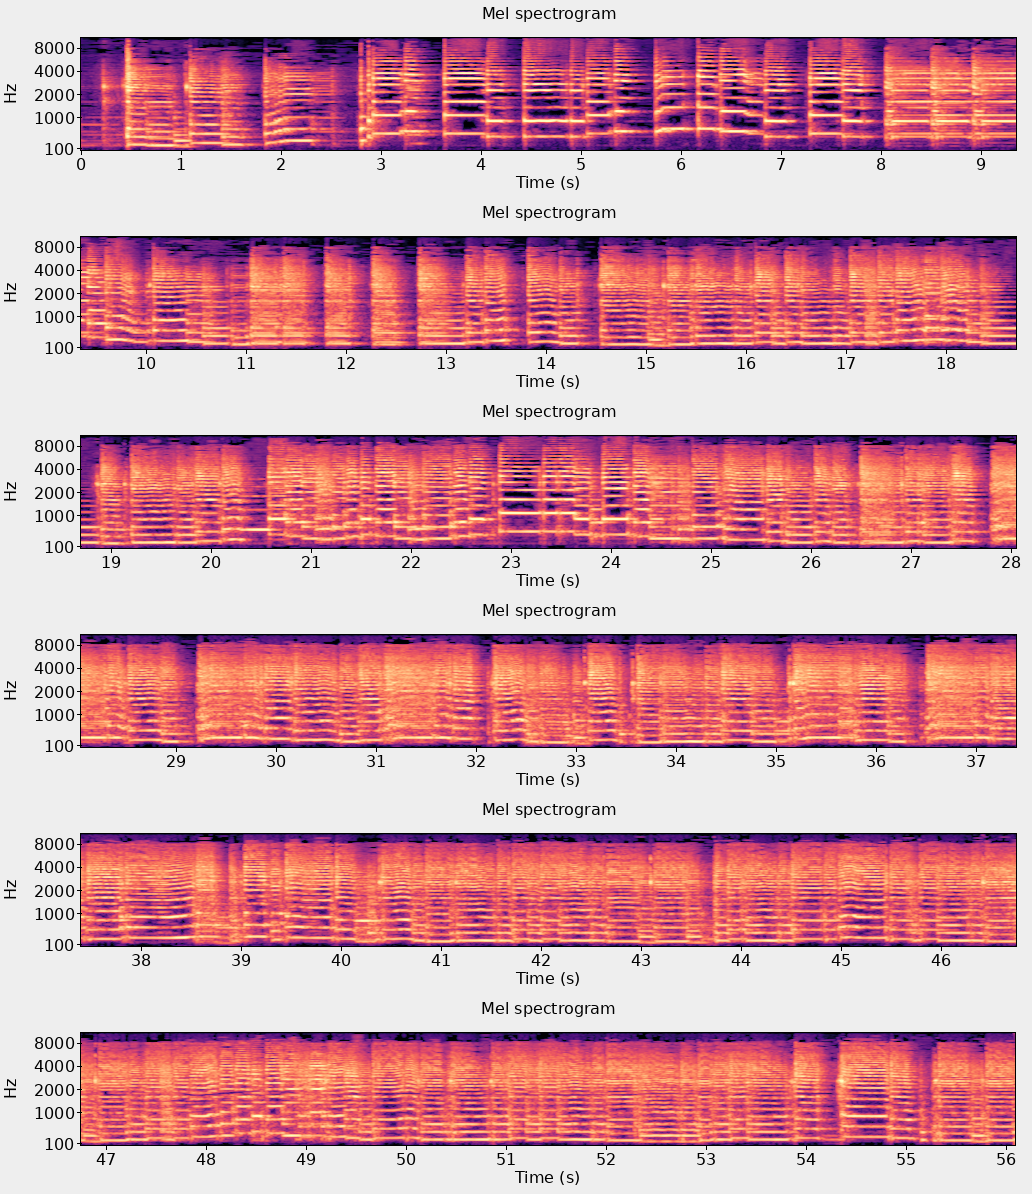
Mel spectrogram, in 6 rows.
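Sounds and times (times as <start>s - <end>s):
electric guitar melody: 0.0s - 56.0s.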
